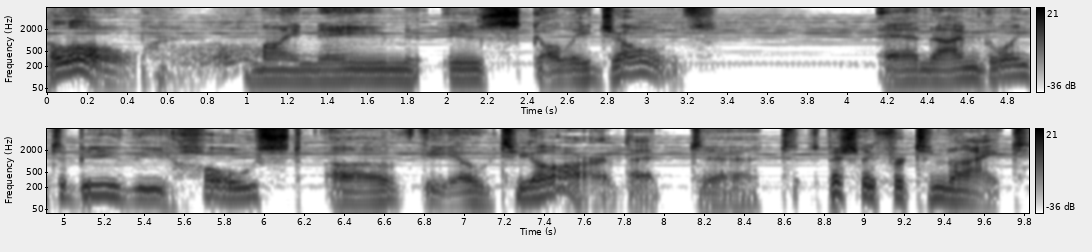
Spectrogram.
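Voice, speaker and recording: Music plays clearly behind a man doing a put-on character voice. He speaks very slowly with a very deep, low pitch. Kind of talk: spooky horror host. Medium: old radio play. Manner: theatrical, sardonic.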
